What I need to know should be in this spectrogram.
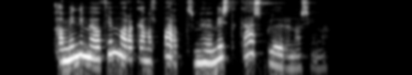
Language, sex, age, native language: Icelandic, female, 30-39, Icelandic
